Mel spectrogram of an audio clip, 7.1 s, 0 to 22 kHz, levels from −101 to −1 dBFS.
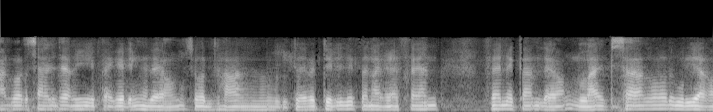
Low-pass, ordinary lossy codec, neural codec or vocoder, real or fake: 5.4 kHz; AAC, 24 kbps; codec, 16 kHz in and 24 kHz out, 0.6 kbps, FireRedTTS-2 codec; fake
